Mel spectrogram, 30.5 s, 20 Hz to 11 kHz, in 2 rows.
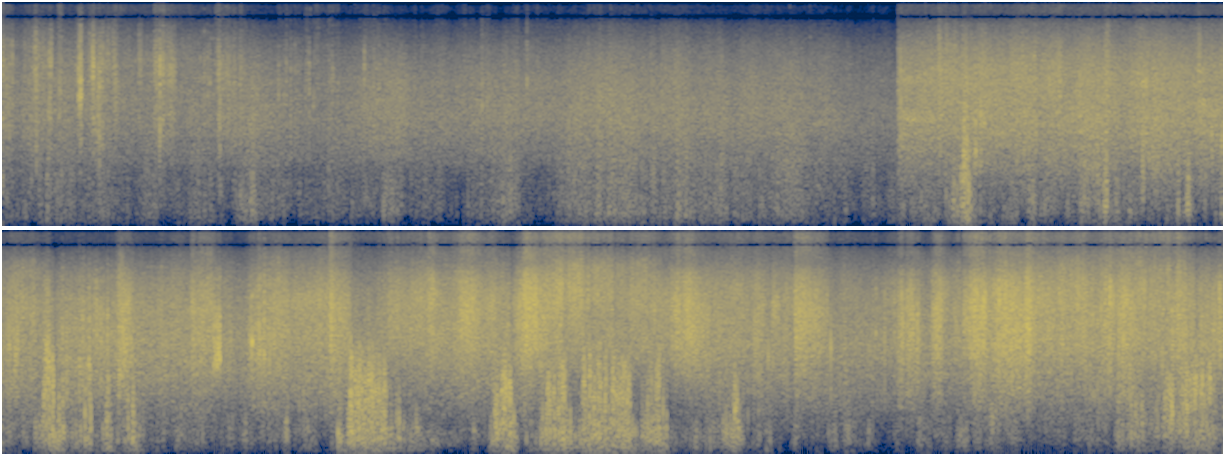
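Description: Wind buffeting the microphone over hikers' footsteps in snow. About 11 s in the sound jumps louder, with stronger wind and heavier steps sinking into deep snow.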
